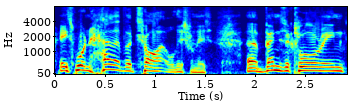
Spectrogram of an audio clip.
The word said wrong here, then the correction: Benzalkonium: chloride or something like that. Anyway, it's not quite like that. I can't pronounce it. Benzalkonium. There we go.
